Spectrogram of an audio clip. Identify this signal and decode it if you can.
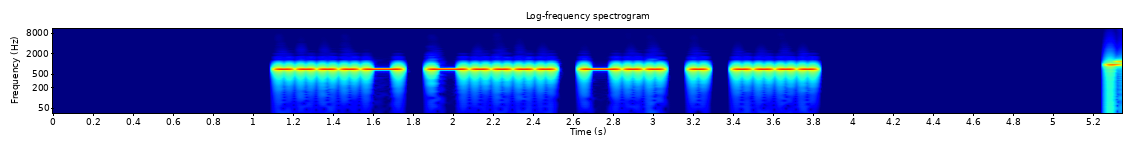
Morse code, heard as a keyed tone, about 22 wpm, 700 Hz. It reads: 46DEH
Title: Five Challenging Letter-Number Combinations 22wpm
